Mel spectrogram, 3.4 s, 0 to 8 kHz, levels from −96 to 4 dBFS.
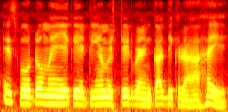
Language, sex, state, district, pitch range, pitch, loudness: Hindi, male, Uttar Pradesh, Lalitpur, 135-155 Hz, 145 Hz, -13 LUFS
